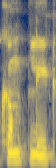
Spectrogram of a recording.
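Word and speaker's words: complete: अब कंप्लीट में आप ई देख रहे हैं, कंप्लीट टॉ पे बात खत्म होगा, ई तो पढ़े नहीं तो साइलेंट ई है ये।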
